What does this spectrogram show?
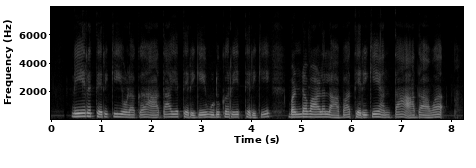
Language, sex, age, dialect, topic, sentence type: Kannada, female, 41-45, Dharwad Kannada, banking, statement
